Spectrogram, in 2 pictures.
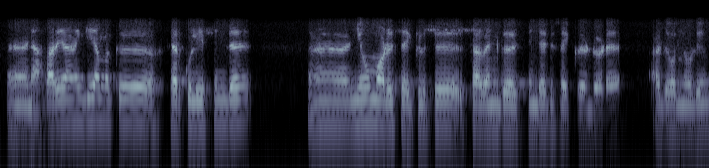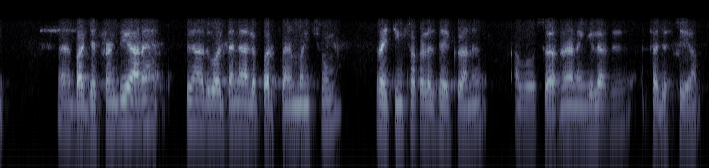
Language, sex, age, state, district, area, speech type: Malayalam, male, 18-30, Kerala, Palakkad, rural, conversation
